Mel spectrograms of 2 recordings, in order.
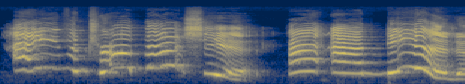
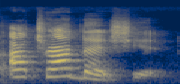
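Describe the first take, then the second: First: Squeaky, far higher exasperated cry; high-pitched protest. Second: Said in the usual way. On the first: Real, not acted. Vlogger insisting she tried accepting it, high-pitched protest. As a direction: shoot the voice way up in insistence.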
